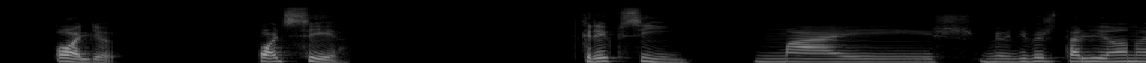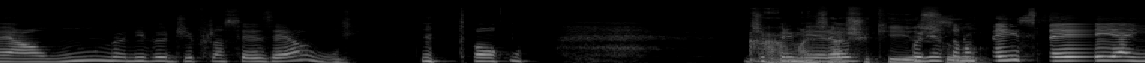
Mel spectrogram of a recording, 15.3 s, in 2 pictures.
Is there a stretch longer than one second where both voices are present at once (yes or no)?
yes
